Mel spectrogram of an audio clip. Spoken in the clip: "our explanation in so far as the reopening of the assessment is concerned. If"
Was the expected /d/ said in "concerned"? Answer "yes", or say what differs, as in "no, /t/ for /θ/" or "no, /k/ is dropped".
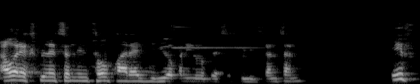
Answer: no, /d/ is dropped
